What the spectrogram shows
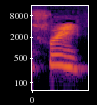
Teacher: não falam com TH, eles fazem mesmo com F, com som de F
